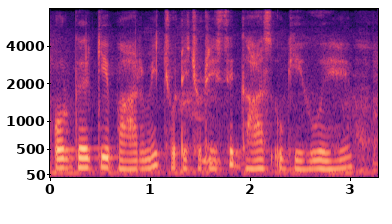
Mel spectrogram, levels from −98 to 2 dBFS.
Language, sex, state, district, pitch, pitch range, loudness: Hindi, female, Arunachal Pradesh, Lower Dibang Valley, 160 Hz, 150-170 Hz, -19 LUFS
